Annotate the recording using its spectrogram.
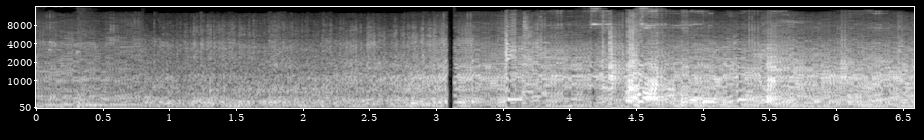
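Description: Skateboard wheels rolling over asphalt, a steady rough rumble, with a few sharp clacks from the board in the second half.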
